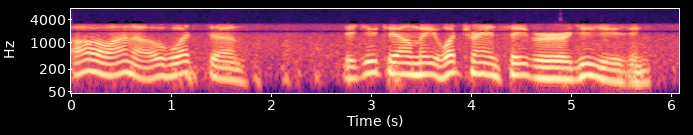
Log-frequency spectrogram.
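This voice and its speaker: Speaking very slowly, a man keeps a medium pitch and very even loudness while his intonation stays lively. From Tennessee. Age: 80s. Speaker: retired amateur radio operator. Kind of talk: casual chat over radio contact.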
